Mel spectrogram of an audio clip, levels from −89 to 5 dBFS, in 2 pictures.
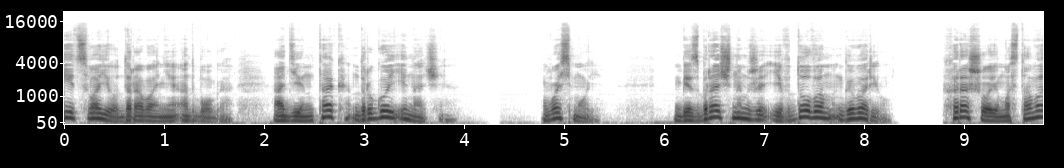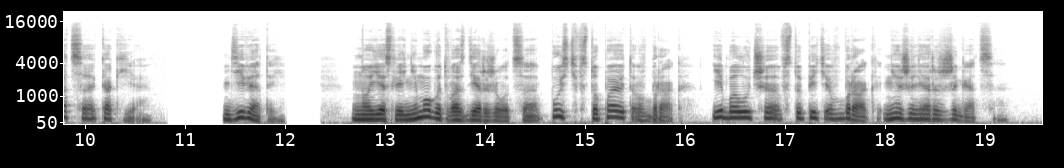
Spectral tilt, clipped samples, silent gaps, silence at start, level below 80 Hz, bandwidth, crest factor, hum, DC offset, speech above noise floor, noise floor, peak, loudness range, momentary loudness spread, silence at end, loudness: -7 dB/octave; under 0.1%; 4.26-4.35 s, 8.34-8.78 s, 10.81-11.37 s, 12.01-12.34 s; 0 s; -48 dBFS; 13.5 kHz; 16 dB; none; under 0.1%; 31 dB; -53 dBFS; -6 dBFS; 5 LU; 15 LU; 0.35 s; -22 LUFS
